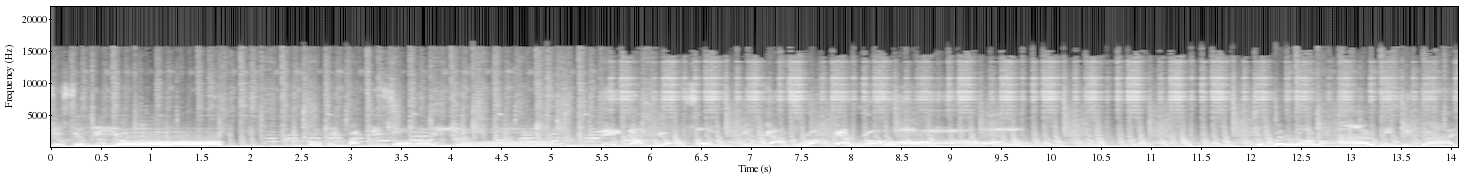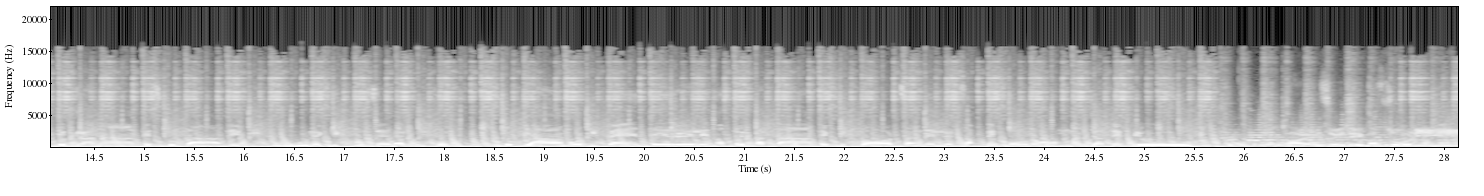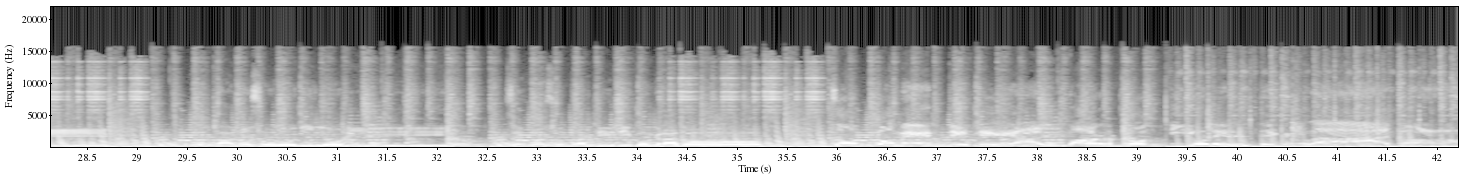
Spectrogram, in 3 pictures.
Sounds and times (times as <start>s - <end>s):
Music: 0.0s - 42.2s.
